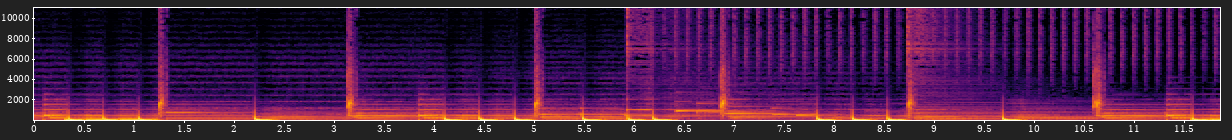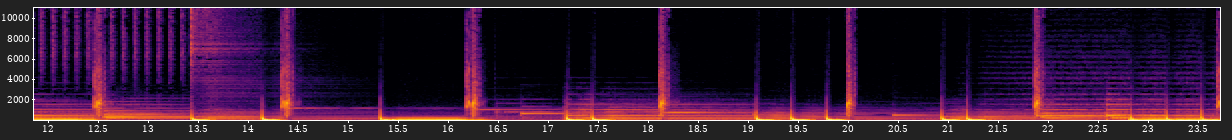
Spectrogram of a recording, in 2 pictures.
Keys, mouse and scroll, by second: 0.3 click, 1.8 click, 3.6 alt+w, 4.0 alt+w, 4.6 middle click, 5.6 click, 7.3 r, 8.3 click, 10.7 z, 12.8 click, 14.0 alt+click, 15.0 alt+click, 16.8 alt+w, 17.1 alt+w, 18.0 alt+middle click, 19.0 click, 23.2 alt+w.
